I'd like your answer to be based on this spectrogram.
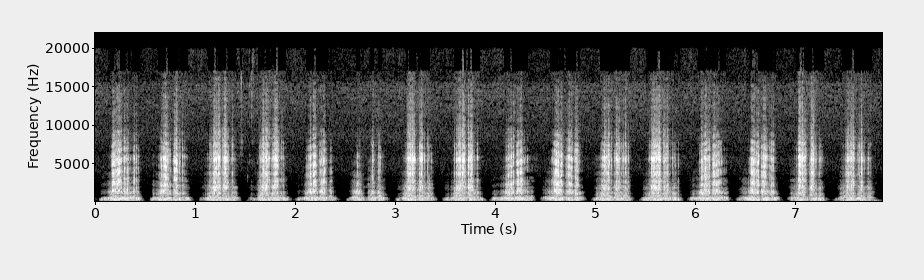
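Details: Heart sounds recorded at the aortic area (position A) with the patient standing: a harsh, rumbling murmur swells with each beat and nearly fills the cycle at about 120 a minute. This is a continuous machinery murmur.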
